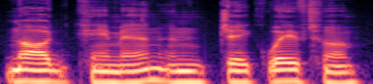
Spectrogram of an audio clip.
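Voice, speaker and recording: A man's voice: fairly low pitch, level tone, slow, darkish tone, clean tone, dry recording. A man reading a story aloud as scripted audiobook narration. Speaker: amateur audiobook reader.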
